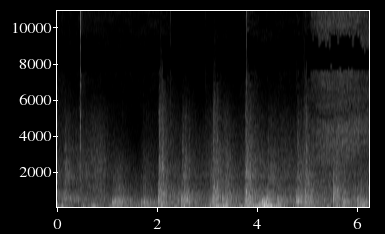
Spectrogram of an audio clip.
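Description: Argento 'Neon Clouds' consumer firework firing a rapid string of shots, a thud or bang roughly every half second to second.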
